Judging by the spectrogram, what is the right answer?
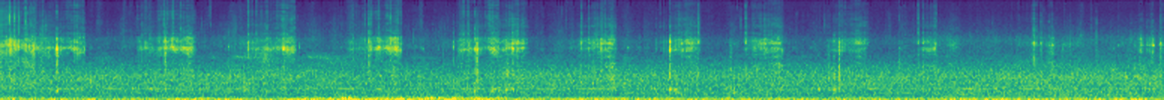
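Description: Hand auger with a spiral bit boring into the end grain of an upright wooden post, the bit rasping through the wood in short scrapes about once a second as the T-handle is turned. The post is being bored to take a peg.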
